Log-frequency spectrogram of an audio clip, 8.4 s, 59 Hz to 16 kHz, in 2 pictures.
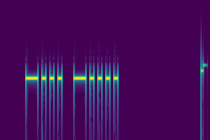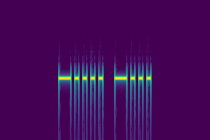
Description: Morse code, heard as a keyed tone, about 15 wpm, 700 Hz. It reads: B 6 6 B
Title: Single-Letter Single-Number 15wpm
